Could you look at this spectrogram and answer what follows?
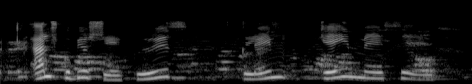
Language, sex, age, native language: Icelandic, female, 9, Icelandic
